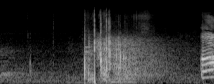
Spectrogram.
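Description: Pool balls clicking against each other as they roll after the break: a quick cluster of three or four sharp clicks about a second in.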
